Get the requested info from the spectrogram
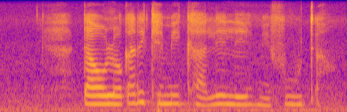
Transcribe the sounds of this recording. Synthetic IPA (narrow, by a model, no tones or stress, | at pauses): tʼaʊlɔkʼadikʰemikʰalɪlɪmɪfuːtʼḁ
